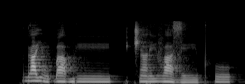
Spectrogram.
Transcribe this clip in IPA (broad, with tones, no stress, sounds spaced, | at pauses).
ɡ a˦ j ũ˨ ɓ a˦ b iː˦ | t͡ʃ ã˦ ɾ i˦ v a˦˨ z iː˨ pʰ u˦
